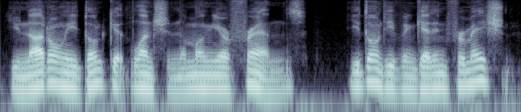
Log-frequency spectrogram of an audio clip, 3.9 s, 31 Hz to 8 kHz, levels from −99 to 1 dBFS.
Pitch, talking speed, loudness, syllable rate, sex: 100 Hz, 215 wpm, -19 LUFS, 6.0 syllables/s, male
